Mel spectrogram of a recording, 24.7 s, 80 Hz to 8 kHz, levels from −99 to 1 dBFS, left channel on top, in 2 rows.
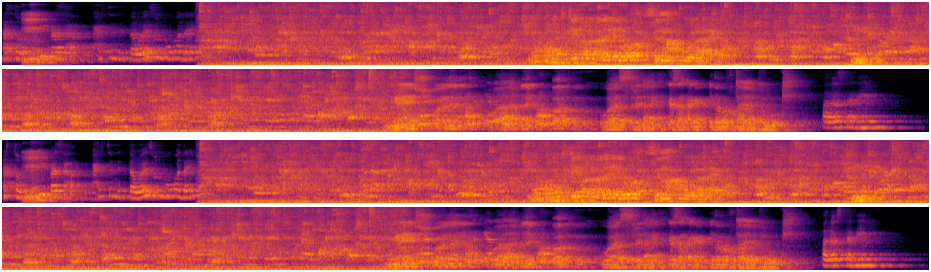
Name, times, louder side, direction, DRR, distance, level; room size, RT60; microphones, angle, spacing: voice 1, 0.0-2.8 3.3-5.3 5.7-7.1 10.1-10.5 10.9-16.6 17.2-17.7 18.0-19.5 23.3-24.0, right 2 dB, 70° right, 3 dB, 0.4 m, -34 dB
sound 1, 2.6-17.7, equal, 55° left, 1.0 m, -25 dB
sound 2, 3.8-3.9 4.4-4.7 5.3-5.4 5.7-6.3 7.8-8.0 8.7-8.9 9.5-9.7 10.0-10.2 10.5-11.1 12.6-12.8 13.2-13.4 14.4-14.6 15.1-15.3 17.8-18.0 18.5-18.7 19.0-19.2 19.4-19.6, left 2 dB, 80° left, 0.6 m, -29 dB
voice 2, 7.0-9.7 11.3-11.6 17.4-22.9, equal, 40° left, -5 dB, 0.7 m, -24 dB
2.1 x 2.1 x 2.9 m, 1.1 s
head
